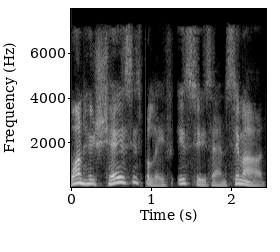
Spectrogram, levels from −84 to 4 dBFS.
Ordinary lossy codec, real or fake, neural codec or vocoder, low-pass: AAC, 32 kbps; real; none; 7.2 kHz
